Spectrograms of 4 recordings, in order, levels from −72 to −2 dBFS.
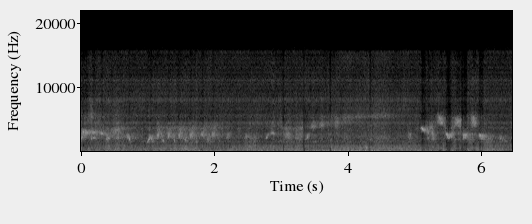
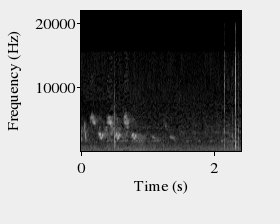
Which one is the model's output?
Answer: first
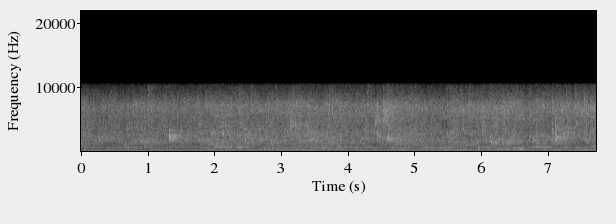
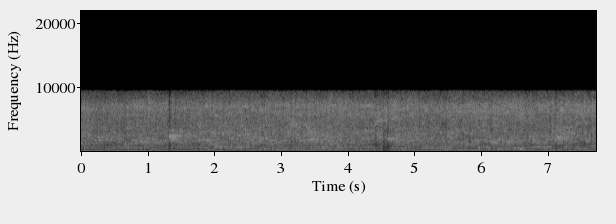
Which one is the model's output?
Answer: second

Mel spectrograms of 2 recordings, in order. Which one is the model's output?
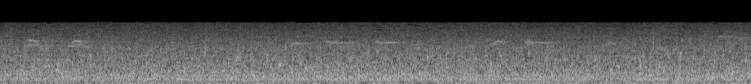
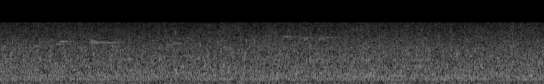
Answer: first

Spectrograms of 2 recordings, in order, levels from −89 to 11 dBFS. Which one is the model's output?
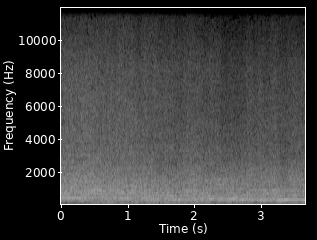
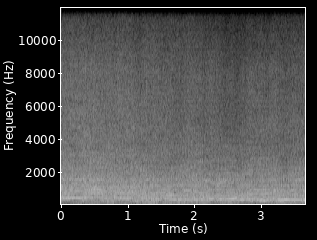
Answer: second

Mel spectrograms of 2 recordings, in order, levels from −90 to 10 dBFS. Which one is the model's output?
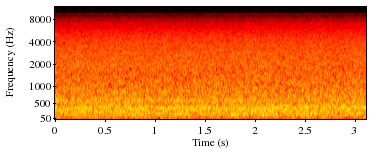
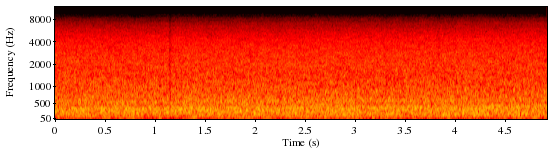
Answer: second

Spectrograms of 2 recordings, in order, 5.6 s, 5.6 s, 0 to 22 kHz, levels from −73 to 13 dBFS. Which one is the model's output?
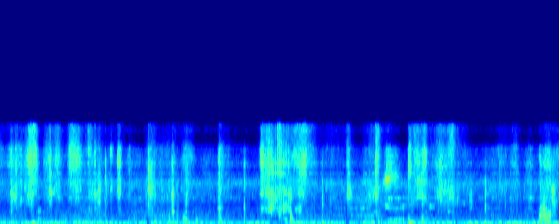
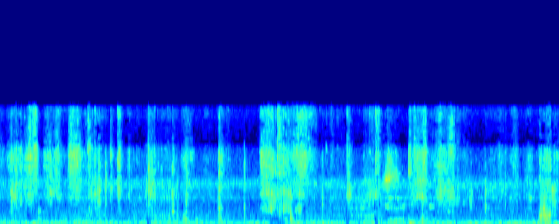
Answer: first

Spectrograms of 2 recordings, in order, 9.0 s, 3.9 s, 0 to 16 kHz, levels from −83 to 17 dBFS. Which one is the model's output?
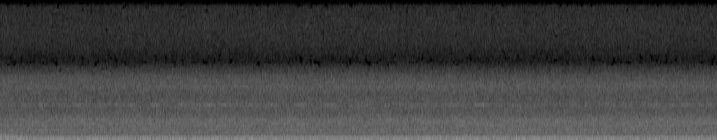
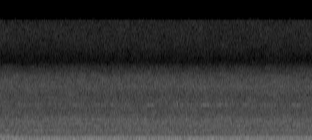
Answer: second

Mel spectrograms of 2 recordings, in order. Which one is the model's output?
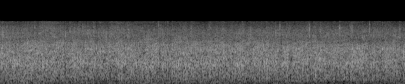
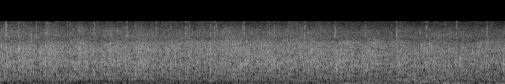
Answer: first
